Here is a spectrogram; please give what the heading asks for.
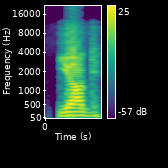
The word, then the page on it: yod: American English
